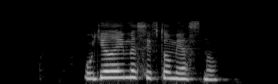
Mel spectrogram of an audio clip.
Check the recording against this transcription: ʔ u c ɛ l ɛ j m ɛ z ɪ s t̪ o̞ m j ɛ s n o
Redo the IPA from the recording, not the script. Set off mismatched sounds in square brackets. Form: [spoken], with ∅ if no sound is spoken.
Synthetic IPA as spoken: ʔ u [ɟ] ɛ l ɛ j m ɛ [s] ɪ [f] t̪ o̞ m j [a] s n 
